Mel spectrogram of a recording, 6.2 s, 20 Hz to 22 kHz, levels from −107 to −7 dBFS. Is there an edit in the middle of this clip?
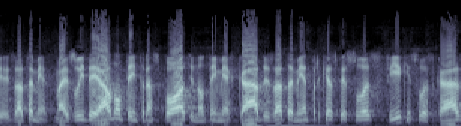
no; 0 cuts

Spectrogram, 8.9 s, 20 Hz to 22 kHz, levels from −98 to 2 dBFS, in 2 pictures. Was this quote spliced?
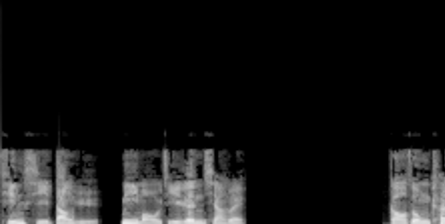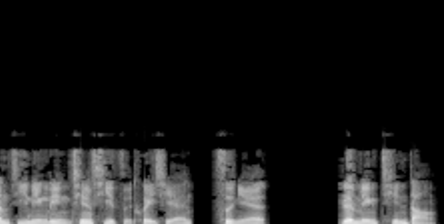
yes; 1 cut; at 6.5 s

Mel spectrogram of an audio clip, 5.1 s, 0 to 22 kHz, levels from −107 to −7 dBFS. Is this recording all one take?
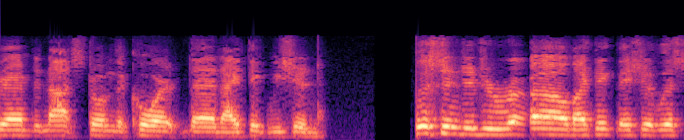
yes; 0 cuts

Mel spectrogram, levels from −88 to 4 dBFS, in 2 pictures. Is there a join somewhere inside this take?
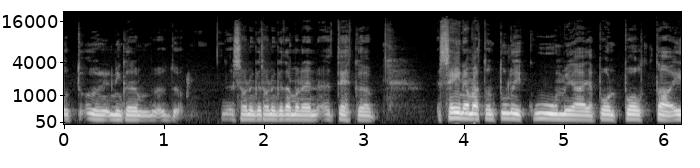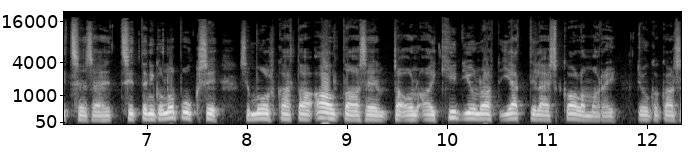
yes; 3 cuts; at 2.0 s, 2.9 s, 9.5 s

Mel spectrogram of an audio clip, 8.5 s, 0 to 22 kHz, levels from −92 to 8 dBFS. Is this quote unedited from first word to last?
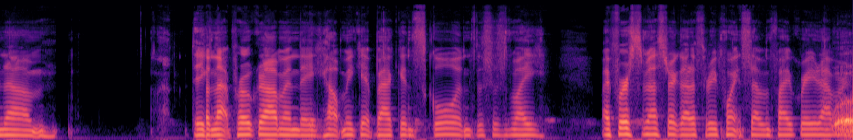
no; 2 cuts; at 2.1 s, 4.8 s

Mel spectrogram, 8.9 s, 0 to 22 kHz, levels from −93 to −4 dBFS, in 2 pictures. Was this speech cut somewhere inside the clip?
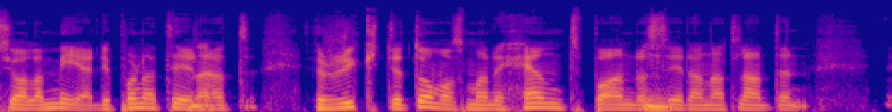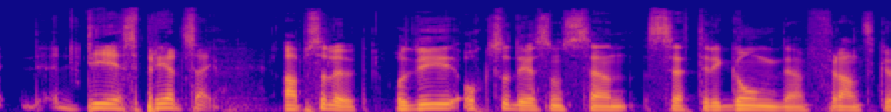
no; 0 cuts

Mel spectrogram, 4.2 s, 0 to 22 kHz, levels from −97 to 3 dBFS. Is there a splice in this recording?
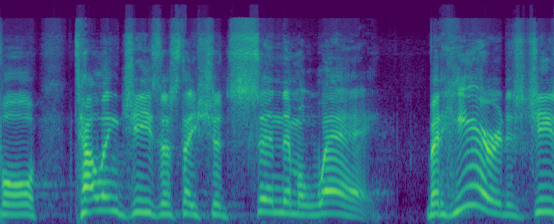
yes; 1 cut; at 3.0 s

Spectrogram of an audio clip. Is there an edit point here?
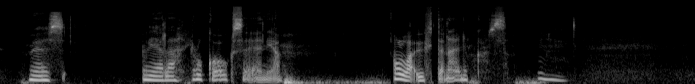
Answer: yes; 3 cuts; at 1.9 s, 3.9 s, 4.7 s

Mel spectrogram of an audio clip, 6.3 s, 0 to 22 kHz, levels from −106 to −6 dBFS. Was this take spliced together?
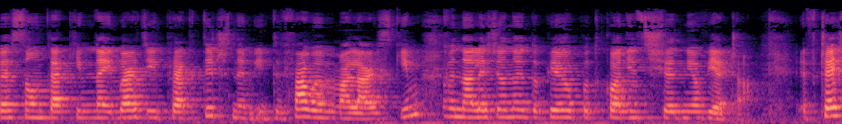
yes; 2 cuts; at 2.5 s, 3.3 s

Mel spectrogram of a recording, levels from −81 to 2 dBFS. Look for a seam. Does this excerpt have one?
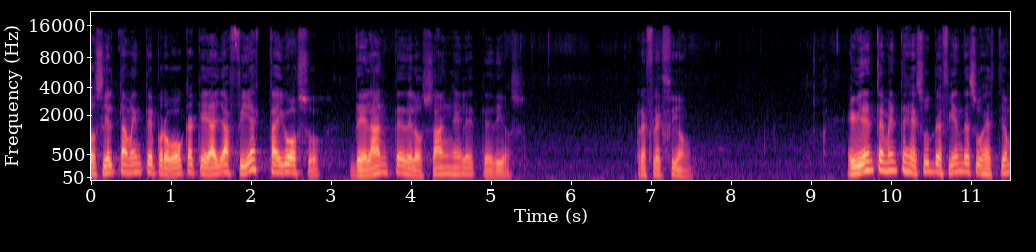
no; 0 cuts

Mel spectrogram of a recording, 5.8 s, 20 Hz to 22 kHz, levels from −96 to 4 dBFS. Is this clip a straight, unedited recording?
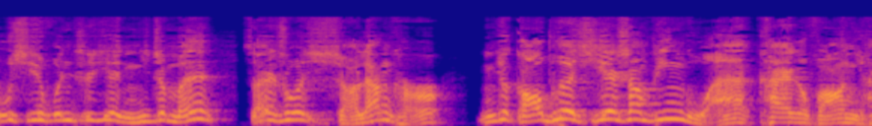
no; 2 cuts; at 1.6 s, 3.1 s

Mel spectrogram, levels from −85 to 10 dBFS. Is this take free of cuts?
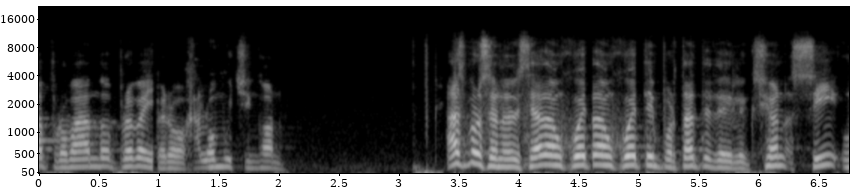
no; 3 cuts; at 0.9 s, 3.4 s, 4.6 s

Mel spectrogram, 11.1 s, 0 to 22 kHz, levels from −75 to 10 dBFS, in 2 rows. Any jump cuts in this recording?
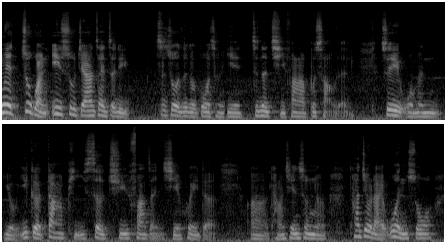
no; 0 cuts

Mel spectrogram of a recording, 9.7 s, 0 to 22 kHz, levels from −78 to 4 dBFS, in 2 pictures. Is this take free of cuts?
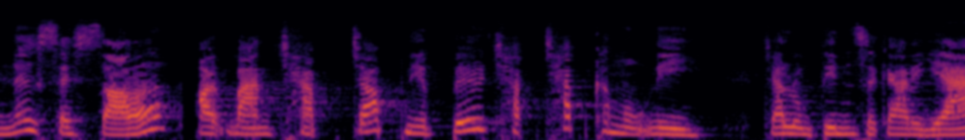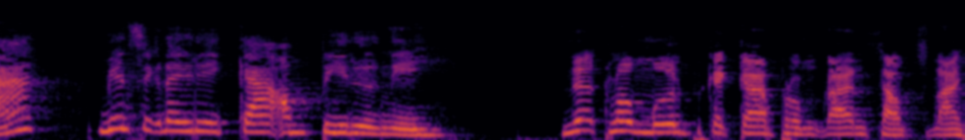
no; 1 cut; at 0.9 s

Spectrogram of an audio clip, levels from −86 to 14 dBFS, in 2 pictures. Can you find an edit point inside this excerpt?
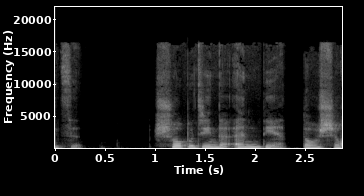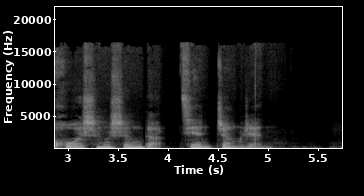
yes; 1 cut; at 2.4 s

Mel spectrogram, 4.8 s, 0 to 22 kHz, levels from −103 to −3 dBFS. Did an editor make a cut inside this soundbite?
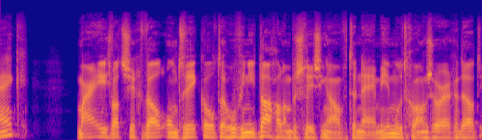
yes; 2 cuts; at 1.1 s, 2.6 s

